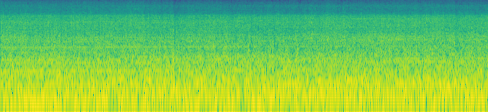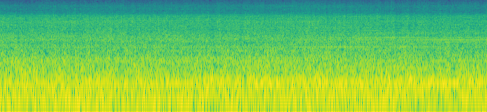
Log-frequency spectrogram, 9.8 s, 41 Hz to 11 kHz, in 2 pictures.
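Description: Honda CBR125R's small single-cylinder engine running steadily near full throttle, with wind rushing over the onboard microphone.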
